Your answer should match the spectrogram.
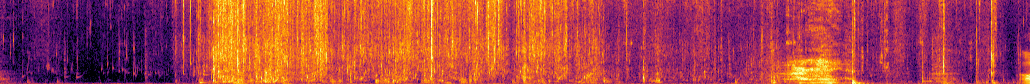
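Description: Water splashing and rushing against the kayak's hull as a sailfish, held by its bill, is released and swims off, loudest about two to six seconds in. A brief vocal sound from the angler comes near the end.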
